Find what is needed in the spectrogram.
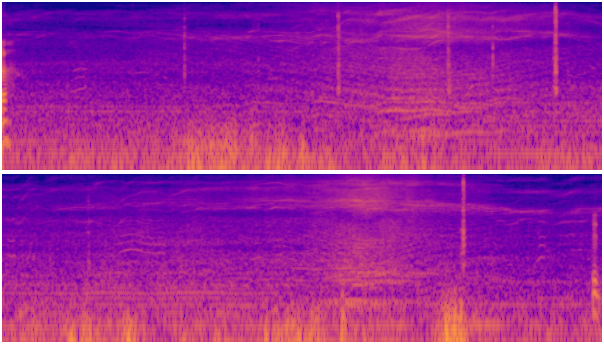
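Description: Visuo Zen Mini camera drone's propellers whining high and faint as it flies at top speed, the whine wavering and swelling twice as it passes, over a gusty rumble of wind on the microphone.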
